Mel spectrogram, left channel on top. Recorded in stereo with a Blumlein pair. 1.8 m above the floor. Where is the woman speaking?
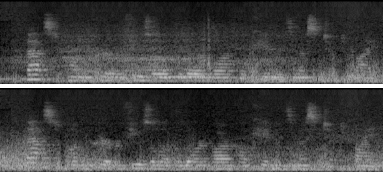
60° right, 3.5 m.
